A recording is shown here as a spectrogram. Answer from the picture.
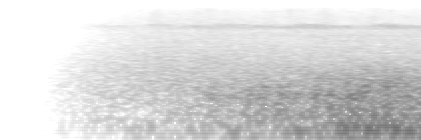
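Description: Thunderstorm effect opening a hardstyle track: a hiss of rain with a low rumble of thunder. It fades in from silence about a quarter second in and swells steadily louder.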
